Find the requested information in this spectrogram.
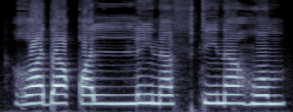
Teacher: ہمیں یہ تنوین کو لام میں ملا کے بغیر غنہ سے اور تشدید کے ساتھ یہ حکم کو ادا کرنا ہے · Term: ادغام بغیر غنہ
